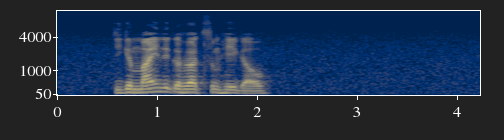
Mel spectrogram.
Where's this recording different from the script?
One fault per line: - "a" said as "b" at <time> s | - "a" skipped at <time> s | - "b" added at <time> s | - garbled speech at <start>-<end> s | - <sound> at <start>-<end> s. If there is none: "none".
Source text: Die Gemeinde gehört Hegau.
- "zum" added at 1.5 s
